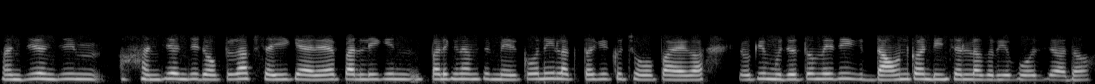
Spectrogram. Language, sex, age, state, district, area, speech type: Hindi, male, 45-60, Rajasthan, Jaipur, urban, conversation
